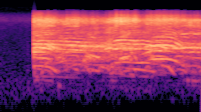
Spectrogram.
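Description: A dense roar of high-pitched screaming and crying from a large crowd of young women in disbelief at being near a famous band during its arrival in the United States starts abruptly and holds at a loud, steady level, with overlapping shrieks and cries.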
